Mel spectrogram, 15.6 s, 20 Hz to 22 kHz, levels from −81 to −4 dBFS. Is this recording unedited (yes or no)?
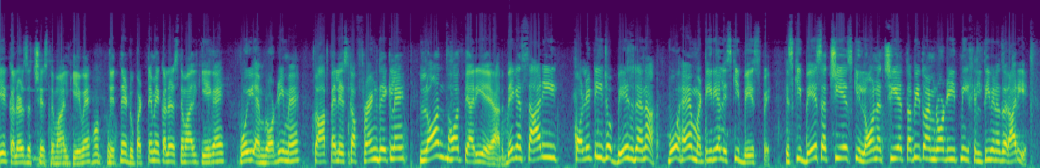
yes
